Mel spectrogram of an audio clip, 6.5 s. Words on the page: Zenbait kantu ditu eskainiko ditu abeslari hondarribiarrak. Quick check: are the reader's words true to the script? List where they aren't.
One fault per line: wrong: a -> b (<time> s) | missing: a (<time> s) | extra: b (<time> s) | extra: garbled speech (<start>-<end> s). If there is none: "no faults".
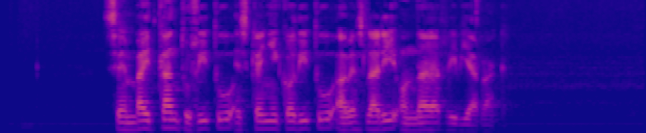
no faults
